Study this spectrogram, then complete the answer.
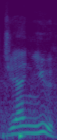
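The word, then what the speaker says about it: GenYOUth: And you guys are working with Gen Youth, correct? Did I say it right? Absolutely. You did.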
